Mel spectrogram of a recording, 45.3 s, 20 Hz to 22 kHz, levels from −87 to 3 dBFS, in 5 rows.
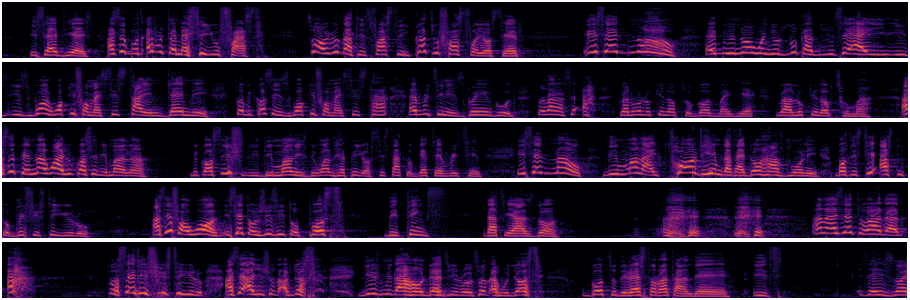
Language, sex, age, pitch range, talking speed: English, male, 40-59, 215-315 Hz, 235 wpm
